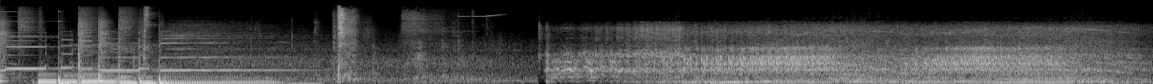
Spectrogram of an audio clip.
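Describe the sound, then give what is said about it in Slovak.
A tour bus engine of the Silný výber Tour travel agency rumbles steadily after a short burst of tones and a sharp air-brake hiss, settling into a continuous running drone with no talking. “Vážení cestujúci, Vítame vás na palube výletného autobusu cestovnej agentúry Silný výber Tour.”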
